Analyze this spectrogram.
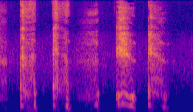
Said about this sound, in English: After that, the boy started coughing up the water and grabbed Xolotl, who dragged him to safety, reaching the other side.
